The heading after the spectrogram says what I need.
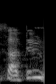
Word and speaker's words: subtle: Then, what are the subtle ways? Here, B is silent in this word.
